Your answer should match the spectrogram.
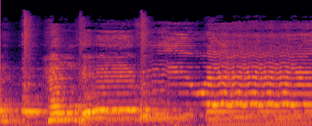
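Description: Live band song: a man singing to electric bass guitar and guitar, with sharp beats in the first half; about three seconds in he holds one long note.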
